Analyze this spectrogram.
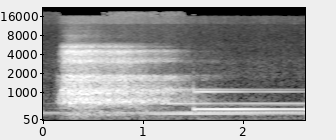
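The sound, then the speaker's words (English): A deep breath drawn in through the nose during a guided relaxation exercise: a single loud airy rush, with a steady soft tonal drone continuing after it fades. “Once more, inhale through the nose. Exhale through the mouth.”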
